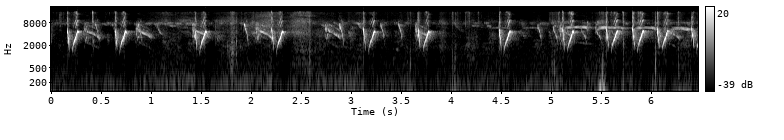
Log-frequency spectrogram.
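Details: Bar-winged prinia (ciblek) lure song meant to make other ciblek sing: dense, lively run of sharp, high, down-swept chirps, some doubled, with a brief noisy rustle near the middle and quick trills toward the end.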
